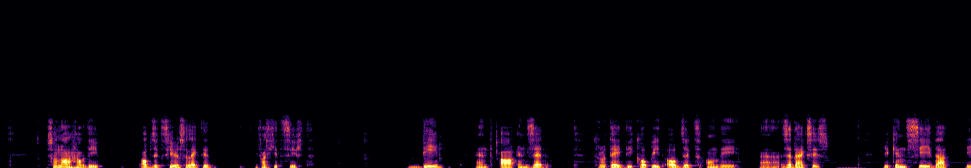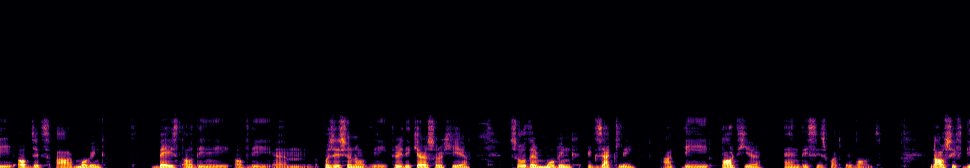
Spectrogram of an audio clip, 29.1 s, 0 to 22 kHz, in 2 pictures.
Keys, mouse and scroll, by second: 0.3-2.2 middle drag, 4.5 middle click, 5.2-6.5 middle drag, 6.5 shift+d, 18.2-19.5 drag, 21.5 middle click, 23.4 middle click, 24.5 middle click, 25.0-26.2 middle drag, 27.1-29.1 middle drag.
